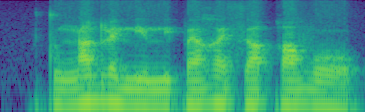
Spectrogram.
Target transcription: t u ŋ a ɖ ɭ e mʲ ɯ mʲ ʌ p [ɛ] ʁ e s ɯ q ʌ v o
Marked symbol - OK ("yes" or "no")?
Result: yes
